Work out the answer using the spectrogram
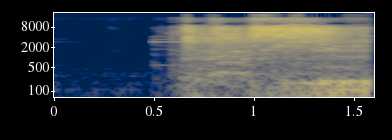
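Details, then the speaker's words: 2004 Audi allroad swapped to a 2.0 TDI BHW PD engine from a 2005 Passat, with a new starter and an aftermarket, possibly oversized flywheel: a harsh metallic whirr at cranking before the diesel starts. The starter meshes too tightly against the flywheel; fixed by loosening its bolts slightly. "here's that the starter was a little too tight against the flywheel it is an aftermarket flywheel and maybe it's a little larger than stock"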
